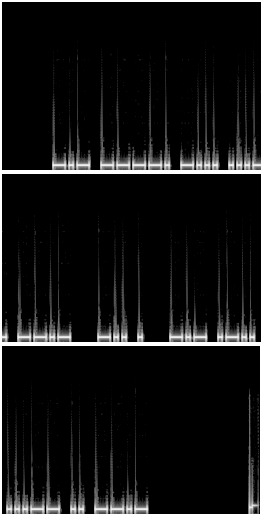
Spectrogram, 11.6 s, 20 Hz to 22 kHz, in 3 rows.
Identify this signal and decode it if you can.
Morse code, heard as a keyed tone, about 21 wpm, 700 Hz. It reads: K9BVQ DE KL3IQ
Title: USA Callsign DE Callsign - 5 Characters - 20wpm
